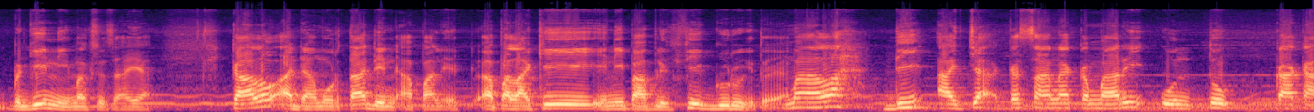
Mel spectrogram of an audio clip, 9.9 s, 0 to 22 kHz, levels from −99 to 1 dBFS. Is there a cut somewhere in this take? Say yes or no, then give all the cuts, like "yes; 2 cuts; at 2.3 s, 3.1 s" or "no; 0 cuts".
yes; 1 cut; at 5.8 s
